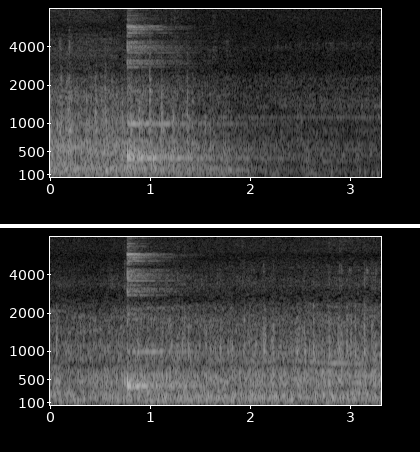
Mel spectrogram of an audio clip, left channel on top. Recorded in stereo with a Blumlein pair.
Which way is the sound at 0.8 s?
5° right.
